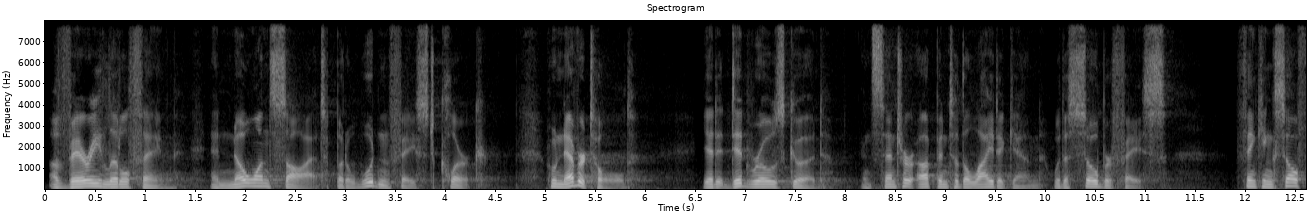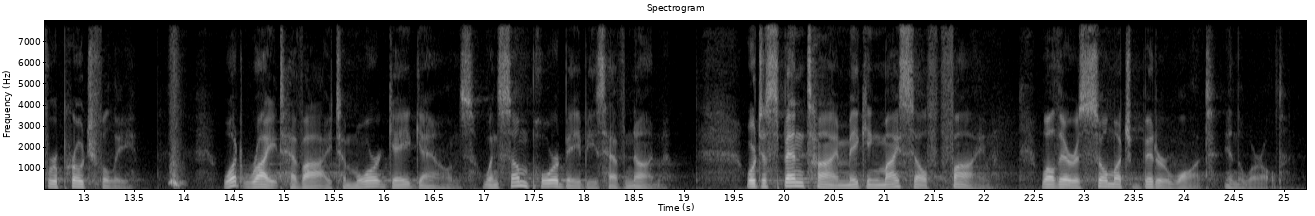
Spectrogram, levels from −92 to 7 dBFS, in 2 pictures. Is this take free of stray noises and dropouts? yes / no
no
